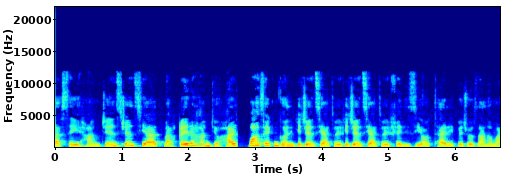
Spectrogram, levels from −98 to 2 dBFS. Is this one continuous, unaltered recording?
no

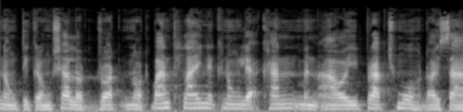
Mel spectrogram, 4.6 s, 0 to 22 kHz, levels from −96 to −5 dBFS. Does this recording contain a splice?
yes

